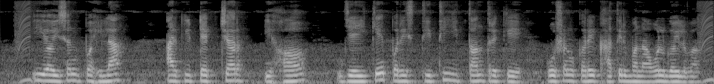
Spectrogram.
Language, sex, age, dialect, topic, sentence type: Bhojpuri, female, 18-24, Southern / Standard, agriculture, statement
